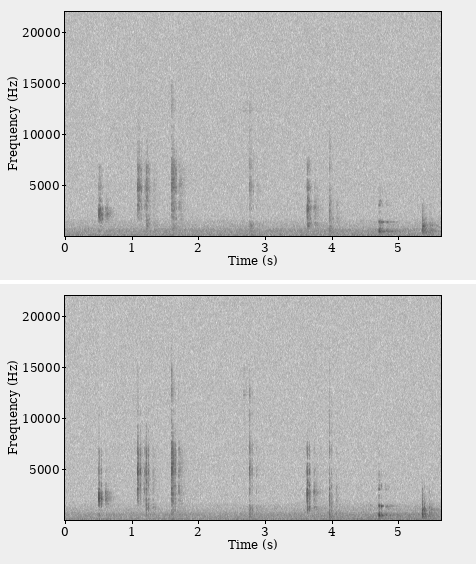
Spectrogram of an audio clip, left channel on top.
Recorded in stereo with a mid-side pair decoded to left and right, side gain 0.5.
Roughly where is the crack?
Ahead right.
